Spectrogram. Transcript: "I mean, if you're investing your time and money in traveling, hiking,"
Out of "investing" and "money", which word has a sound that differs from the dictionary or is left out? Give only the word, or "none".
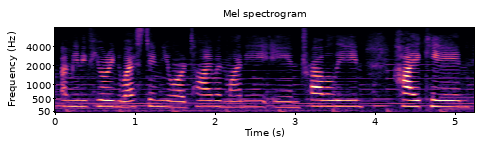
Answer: investing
